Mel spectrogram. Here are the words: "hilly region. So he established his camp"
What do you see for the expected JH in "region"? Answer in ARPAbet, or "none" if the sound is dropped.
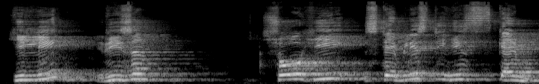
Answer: Z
